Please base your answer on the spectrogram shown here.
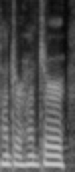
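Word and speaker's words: Hunter × Hunter: doesn't actually mean anything it's like a silent x almost like like hunter hunter i think is supposed to be pronounced just hunter hunter so that is correct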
